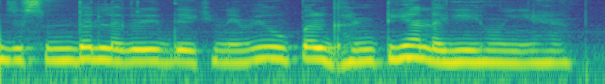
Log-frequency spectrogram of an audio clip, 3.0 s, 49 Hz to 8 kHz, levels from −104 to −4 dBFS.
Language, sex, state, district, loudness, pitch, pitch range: Hindi, female, Uttar Pradesh, Gorakhpur, -15 LUFS, 200 Hz, 190-220 Hz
